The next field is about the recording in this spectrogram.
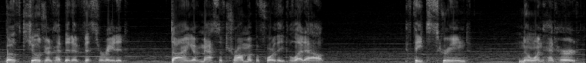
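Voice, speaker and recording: A man reading scripted dramatic narration as an audiobook narrator, in a measured, descriptive storytelling manner. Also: lowish voice, steady tone. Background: prominent music.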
